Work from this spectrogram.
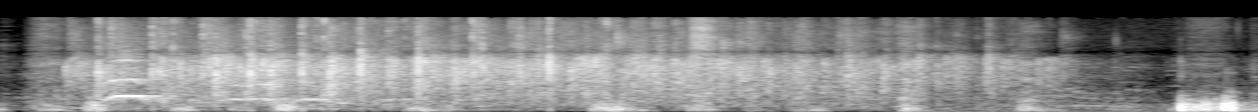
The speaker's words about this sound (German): Begrüßt also nun wieder mit einem angemessen vorfreudigen Applaus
